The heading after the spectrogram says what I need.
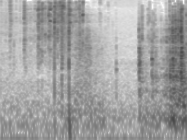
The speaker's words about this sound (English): The room fills with the sound of locks turning.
